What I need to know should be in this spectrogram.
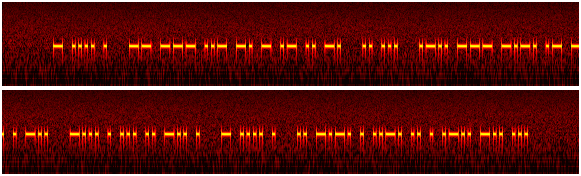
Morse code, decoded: THE MOUNTAIN IS LOCATED BESIDE THE ICEFIELDS

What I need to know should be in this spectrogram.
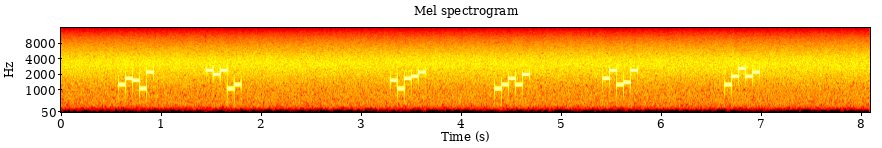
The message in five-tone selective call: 36519 08013 51679 13638 60340 37779

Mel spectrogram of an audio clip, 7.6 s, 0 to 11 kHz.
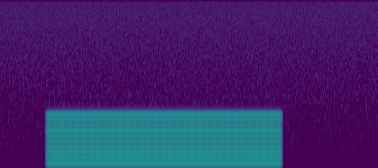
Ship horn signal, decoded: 1 long

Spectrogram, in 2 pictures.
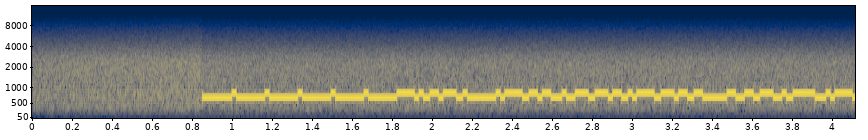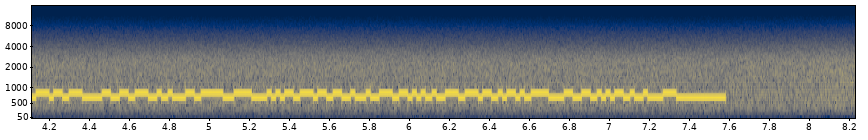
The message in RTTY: ELA E VINTE MINUTOS PARA DOIS.

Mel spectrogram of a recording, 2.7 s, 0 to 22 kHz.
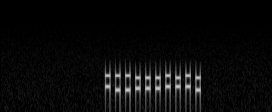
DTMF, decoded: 9335559892

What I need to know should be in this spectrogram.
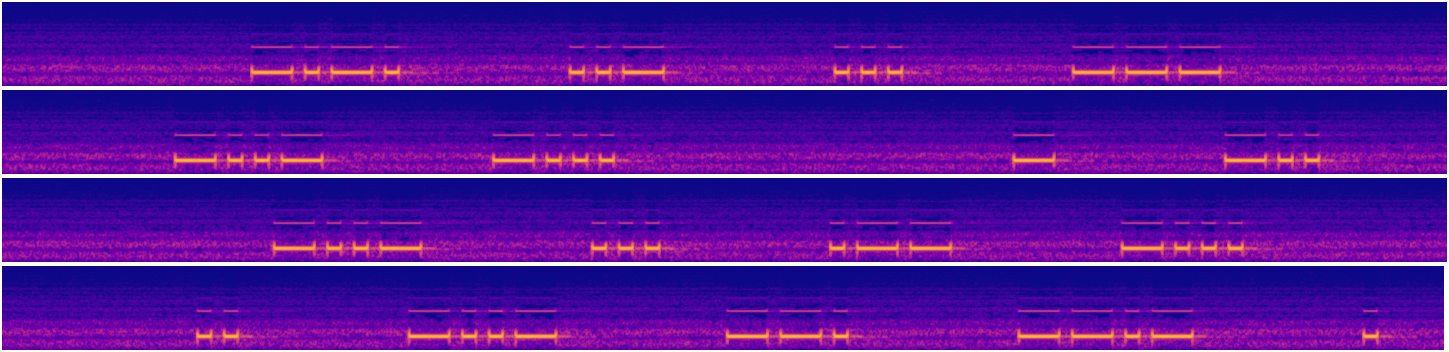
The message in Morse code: CUSO XB TD XSWB IXGQE

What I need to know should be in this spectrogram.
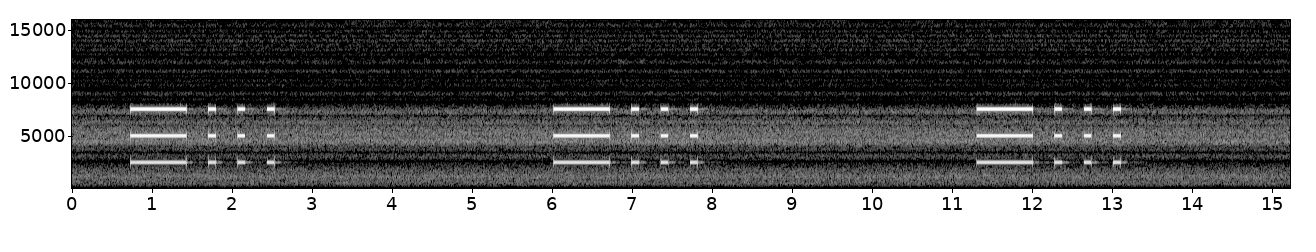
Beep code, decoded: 1 long, 3 short

